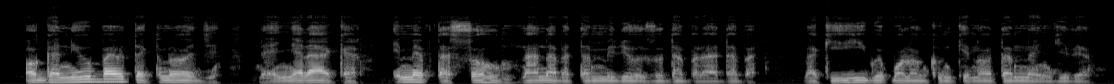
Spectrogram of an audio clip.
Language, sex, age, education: Igbo, male, 15-29, tertiary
